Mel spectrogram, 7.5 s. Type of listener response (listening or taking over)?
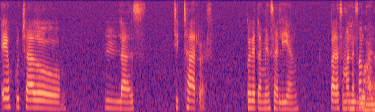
taking over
